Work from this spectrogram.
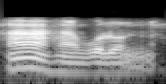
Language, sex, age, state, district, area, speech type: Bengali, male, 45-60, West Bengal, Hooghly, urban, conversation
